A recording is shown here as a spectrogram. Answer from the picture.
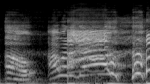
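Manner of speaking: high laughing whine; laughing wail. Real, not acted. Co-host as the episode wraps, wailing with laughter.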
